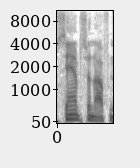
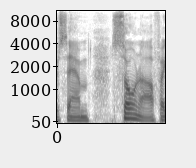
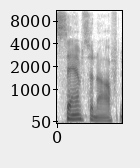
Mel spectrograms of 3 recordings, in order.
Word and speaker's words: Samsonov: Although Ilya Samsonov, I guess he's calling himself Samsonov now. It's no longer Samsonov. I guess when you cross a border, you don't come up on the second syllable in Russian anymore. But I digress. It's Samsonov now.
